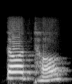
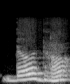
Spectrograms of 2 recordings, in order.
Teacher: त, थ कठोर आहे, द ध मृदू आहे आणि न हे अनुनासिक आहे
